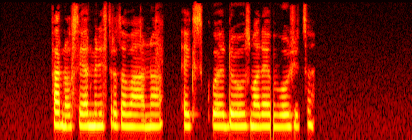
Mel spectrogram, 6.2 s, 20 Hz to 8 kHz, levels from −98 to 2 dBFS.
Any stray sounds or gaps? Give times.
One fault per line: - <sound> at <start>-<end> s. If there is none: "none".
none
